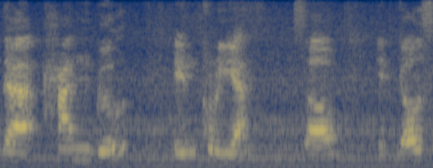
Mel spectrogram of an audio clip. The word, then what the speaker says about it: Hangul: an idea the Korean alphabet is called the Hangul in Korea so it goes like this this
